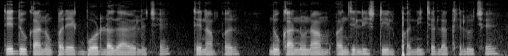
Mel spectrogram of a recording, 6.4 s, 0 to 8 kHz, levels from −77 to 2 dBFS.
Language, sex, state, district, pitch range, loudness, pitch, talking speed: Gujarati, male, Gujarat, Valsad, 115-120 Hz, -22 LUFS, 115 Hz, 160 wpm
